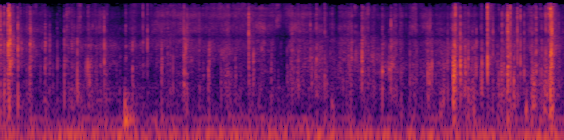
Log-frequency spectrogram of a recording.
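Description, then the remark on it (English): Thin plastic film being peeled off a phone, a steady stream of soft crinkles and crackles with brief louder rustling bursts, growing busier toward the end, with no voices. “So that's got that peeled off the phone.”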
